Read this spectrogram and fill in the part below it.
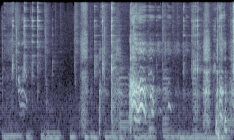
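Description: Two spoons clink against a dish during a meal of a homemade animated-food recreation, giving a few light, sharp taps among laughter and talk, with a high-pitched squeal partway through.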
